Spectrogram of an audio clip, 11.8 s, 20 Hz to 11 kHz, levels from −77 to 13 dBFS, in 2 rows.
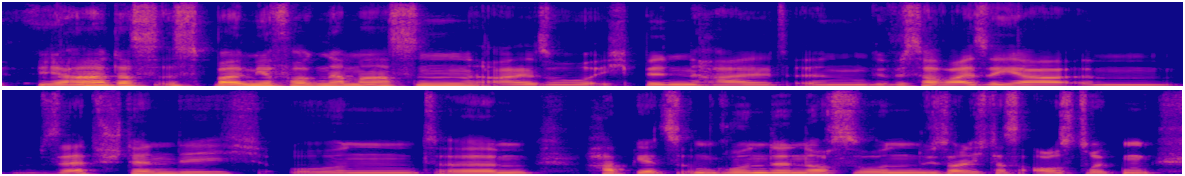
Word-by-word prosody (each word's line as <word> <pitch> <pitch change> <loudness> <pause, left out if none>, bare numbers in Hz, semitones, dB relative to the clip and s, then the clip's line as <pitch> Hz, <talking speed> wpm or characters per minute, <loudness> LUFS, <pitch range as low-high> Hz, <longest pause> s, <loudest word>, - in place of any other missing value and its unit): Ja, 125 +10 +6
das 155 -2 +3
ist 155 -1 -4
bei 140 -1 +9
mir 150 +1 +5
folgendermaßen: 160 +1 +1
Also, 130 -1 -3
ich - - -12
bin 135 -2 0
halt 125 +1 -2
in 125 0 -7
gewisser 135 +1 -1
Weise 130 +3 +4
ja, 115 -1 +3
ähm, 225 -1 -8 0.2
selbstständig 150 - -4
und, 125 -1 -7
ähm, 115 -1 -1 0.3
habe 135 -1 -1
jetzt 135 - -1
im 130 -4 -4
Grunde 125 +2 +1
noch 120 0 0
so 120 0 -3
'n 120 0 -1
wie - - -4
soll 120 +2 0
ich 120 - -7
das 120 -3 -6
ausdrücken, 120 0 -4
130 Hz, 150 wpm, -24 LUFS, 120-150 Hz, 0.3 s, bei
